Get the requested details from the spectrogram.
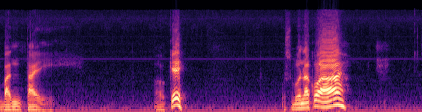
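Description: A middle-aged man speaks into a close microphone in short, drawn-out bursts.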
